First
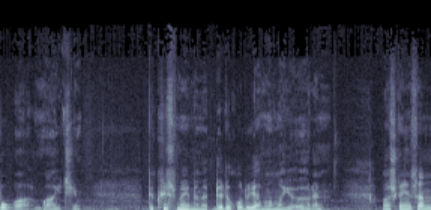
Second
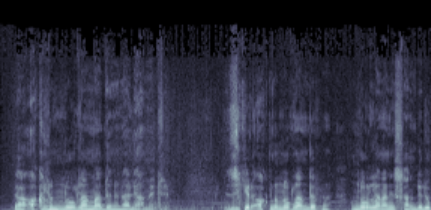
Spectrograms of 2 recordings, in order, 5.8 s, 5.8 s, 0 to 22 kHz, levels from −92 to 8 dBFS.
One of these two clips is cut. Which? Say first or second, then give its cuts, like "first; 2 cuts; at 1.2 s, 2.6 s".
first; 1 cut; at 2.7 s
